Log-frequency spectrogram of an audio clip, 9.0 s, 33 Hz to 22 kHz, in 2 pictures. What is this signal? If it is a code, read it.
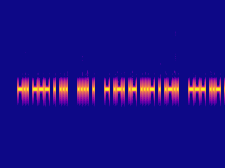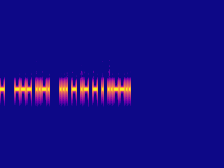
Morse code, heard as a keyed tone, about 40 wpm, 700 Hz. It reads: DOES HE TRAVEL OUT OF STATE?
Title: Sentences from Top 1000 Words - Review Part 2 - 40wpm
